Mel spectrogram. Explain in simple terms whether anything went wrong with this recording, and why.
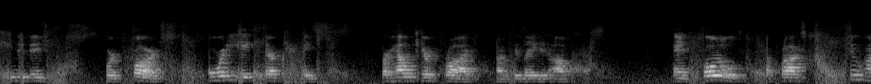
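From 0 to 4.22 s, 4.79 to 5.15 s and 5.72 to 8.51 s, the sound keeps cutting out into a steady hiss. This is likely sound chopped by the voice detector, which swapped quiet passages for comfort noise. Everything above 8 kHz is absent, as expected from the call codec.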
